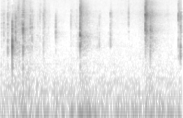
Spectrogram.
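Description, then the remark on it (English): A chocolate bar wrapper being opened: soft, irregular crinkles and crackly rustles come in several brief bursts, fairly quiet, with no voices. “You want to get the opening sounds of the chocolate bar?”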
